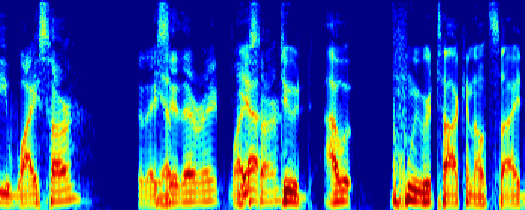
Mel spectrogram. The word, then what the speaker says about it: Weishaar: Yeah, Weishaar. Yeah, got the Very German.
